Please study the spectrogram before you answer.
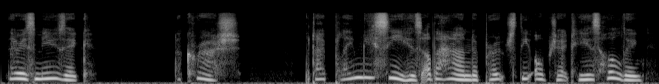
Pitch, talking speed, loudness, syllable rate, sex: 240 Hz, 145 wpm, -21 LUFS, 5.2 syllables/s, female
